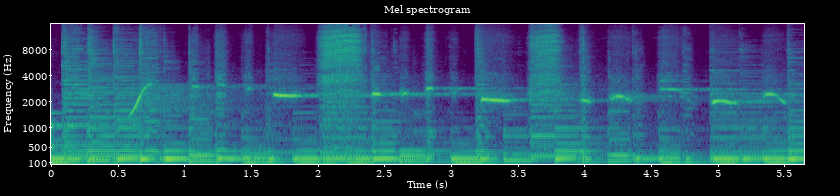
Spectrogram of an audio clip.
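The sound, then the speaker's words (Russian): A clear, high whistled melody with sliding notes plays over a steady instrumental backing with bass and occasional bright cymbal-like bursts, loud and close throughout. “Ёжик резиновый шёл, насвистывал дырочкой в правом боку.”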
